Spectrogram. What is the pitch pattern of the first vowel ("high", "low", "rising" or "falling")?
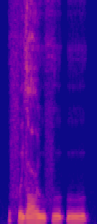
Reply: low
